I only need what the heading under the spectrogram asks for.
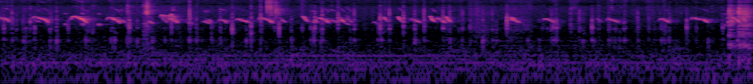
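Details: Newly hatched chicks chirp loudly in a regular series of clear, high, arched peeps, several per second at times, above a continuous low hum.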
